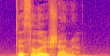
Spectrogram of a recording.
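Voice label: "dissolution", American English; pronunciations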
